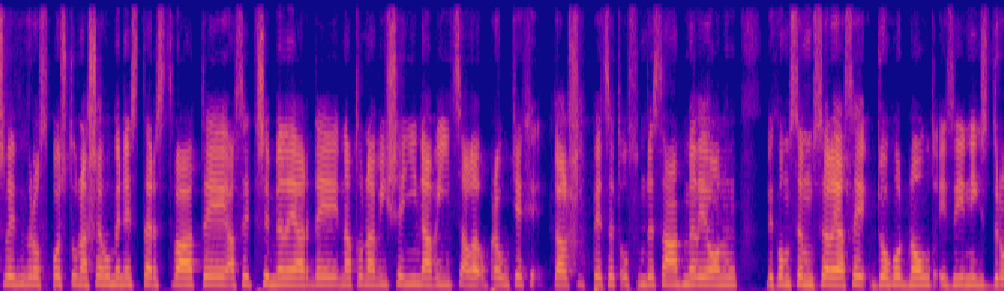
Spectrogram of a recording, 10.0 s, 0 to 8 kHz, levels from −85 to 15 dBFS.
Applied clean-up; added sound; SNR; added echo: neural mask model DeepFilterNet 3.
